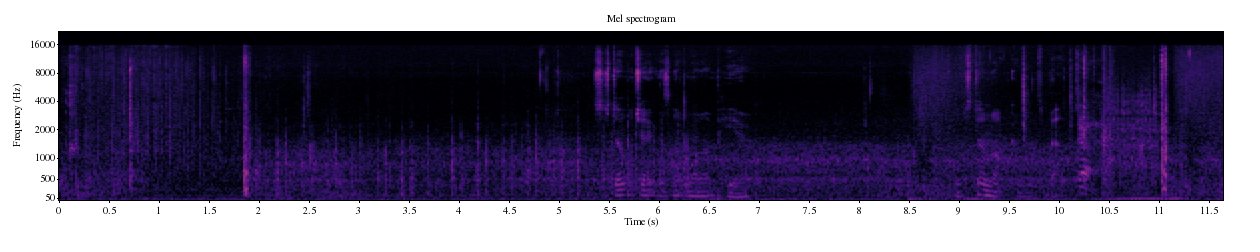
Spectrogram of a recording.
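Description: Skateboard wheels roll steadily over pavement.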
